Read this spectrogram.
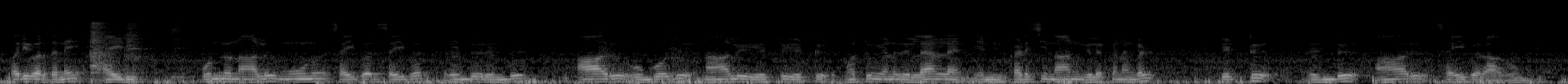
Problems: constant background noise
